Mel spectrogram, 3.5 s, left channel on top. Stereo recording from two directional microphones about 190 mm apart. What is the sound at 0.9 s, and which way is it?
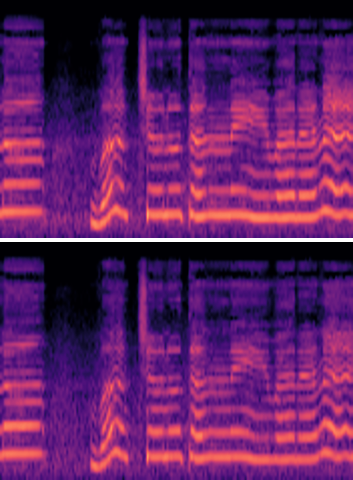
Child singing, 15° left (ahead or behind).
